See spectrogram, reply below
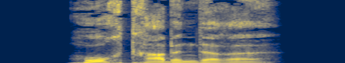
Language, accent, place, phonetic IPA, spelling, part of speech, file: German, Germany, Berlin, [ˈhoːxˌtʁaːbn̩dəʁə], hochtrabendere, adjective, De-hochtrabendere.ogg
- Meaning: inflection of hochtrabend: 1. strong/mixed nominative/accusative feminine singular comparative degree 2. strong nominative/accusative plural comparative degree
